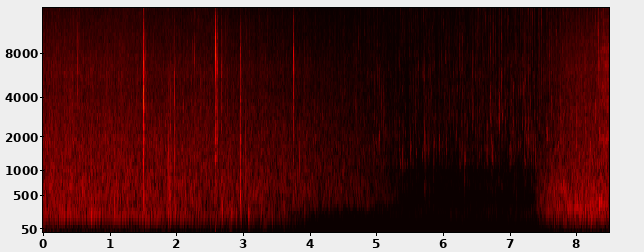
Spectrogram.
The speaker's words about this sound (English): and I'm by what I call Greendale Beck, but I think you call it something else.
